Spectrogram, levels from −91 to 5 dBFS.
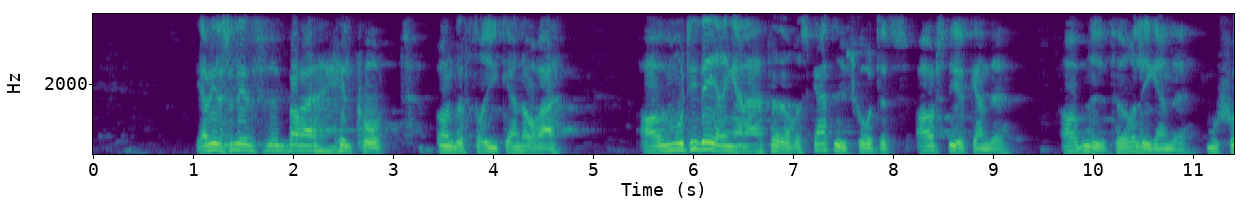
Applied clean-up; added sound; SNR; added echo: classical method WPE with log-MMSE.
